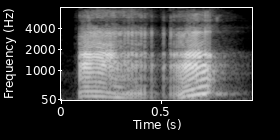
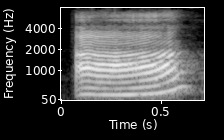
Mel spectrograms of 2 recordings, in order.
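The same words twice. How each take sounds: First: The pitch dips low, then rises. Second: The pitch rises from middle to high. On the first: It sounds hesitant. "The third tone is the falling rising tone" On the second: It sounds like a question. "The second tone is the rising tone"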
